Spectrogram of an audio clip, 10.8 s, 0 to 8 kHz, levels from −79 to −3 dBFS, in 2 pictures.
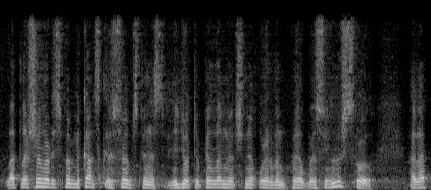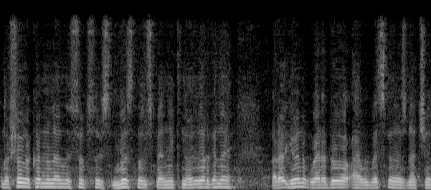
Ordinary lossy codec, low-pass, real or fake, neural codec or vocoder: none; 7.2 kHz; fake; codec, 16 kHz, 1.1 kbps, Voila-Tokenizer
